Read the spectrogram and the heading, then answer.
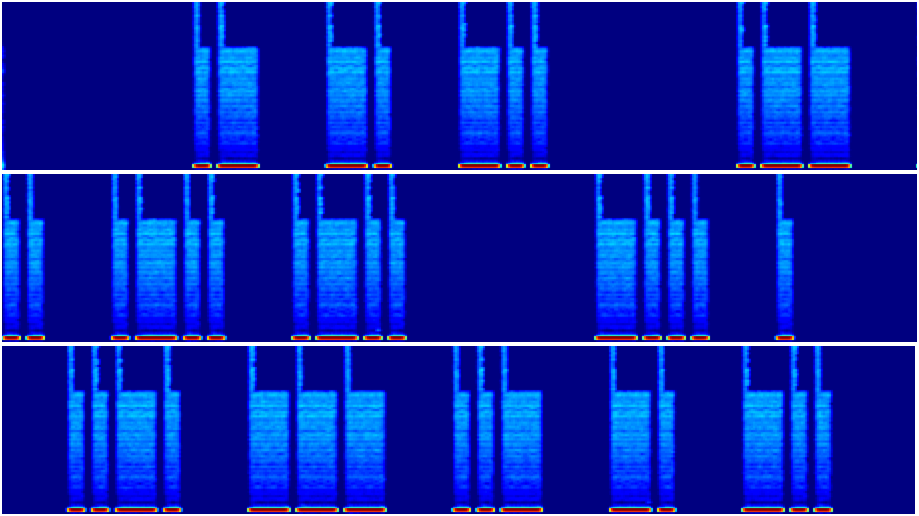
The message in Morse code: AND WILL BE FOUND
